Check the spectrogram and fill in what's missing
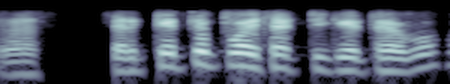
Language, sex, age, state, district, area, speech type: Odia, male, 45-60, Odisha, Rayagada, rural, conversation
